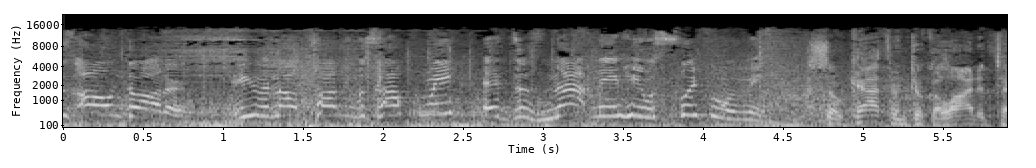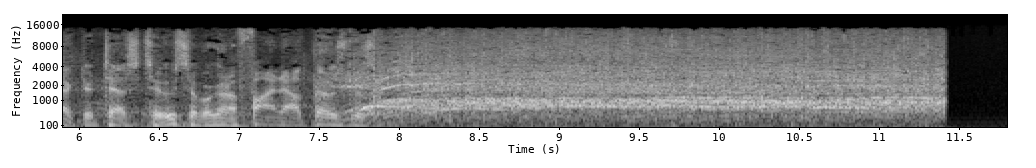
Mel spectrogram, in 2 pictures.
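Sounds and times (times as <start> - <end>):
speech: 0.6 - 8.6
round of applause: 7.7 - 11.5.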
